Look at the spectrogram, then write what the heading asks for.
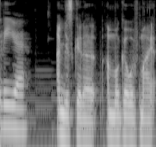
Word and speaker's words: Liyue: Oh, properly pronounced is Liyue. Oh, that's gonna be so hard to say. Yeah, I just say Liyue.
